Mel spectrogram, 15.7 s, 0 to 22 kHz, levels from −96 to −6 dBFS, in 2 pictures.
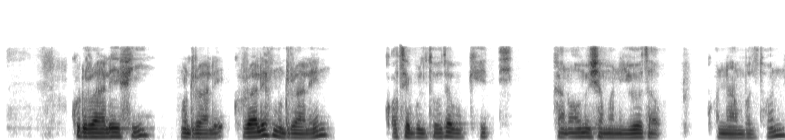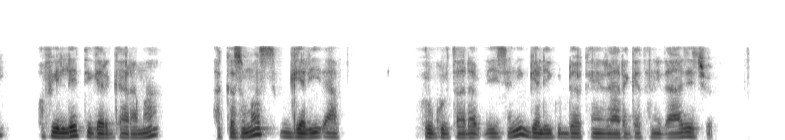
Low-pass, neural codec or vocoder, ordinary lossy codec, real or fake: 5.4 kHz; none; AAC, 48 kbps; real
